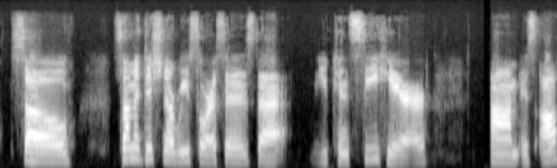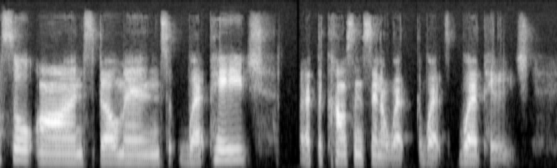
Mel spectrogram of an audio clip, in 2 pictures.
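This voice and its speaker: A woman speaks at a fairly slow pace in an ordinary speaking voice, her pitch fairly low with ordinary variation. The recording is very clean and dry, close with no echo, over a silent background. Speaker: college counselor. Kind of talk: workshop presentation.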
